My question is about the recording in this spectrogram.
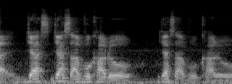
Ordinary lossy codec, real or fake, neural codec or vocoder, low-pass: none; real; none; 14.4 kHz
